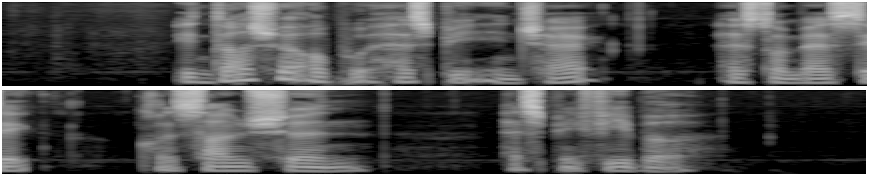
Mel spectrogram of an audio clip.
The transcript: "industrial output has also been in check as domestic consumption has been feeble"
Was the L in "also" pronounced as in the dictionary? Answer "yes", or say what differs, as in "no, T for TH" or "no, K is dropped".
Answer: no, L is dropped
